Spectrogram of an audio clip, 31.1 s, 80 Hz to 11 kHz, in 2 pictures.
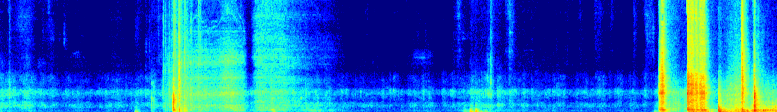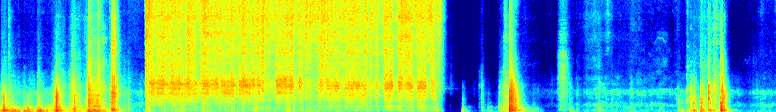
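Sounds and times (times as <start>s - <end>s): pressurised jet hissing: 18.4s - 24.4s.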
